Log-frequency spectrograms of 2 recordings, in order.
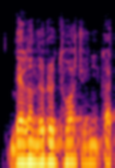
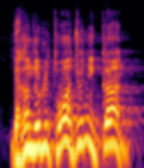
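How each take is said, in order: First: Measured, restrained promise of help; calm voice of a helping father; calm assurance. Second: High, loud impassioned promise; impassioned raised-voice assurance; urgent assurance. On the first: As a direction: assure steadily without pushing. God calmly offers help. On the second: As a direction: press the promise home at full force. God repeats it, urging. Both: Acted.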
